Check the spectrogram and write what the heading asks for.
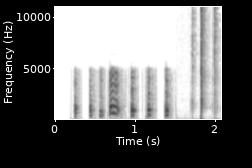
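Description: A chicken clucking: about seven short clucks in quick succession, followed by three sharp clicks near the end.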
